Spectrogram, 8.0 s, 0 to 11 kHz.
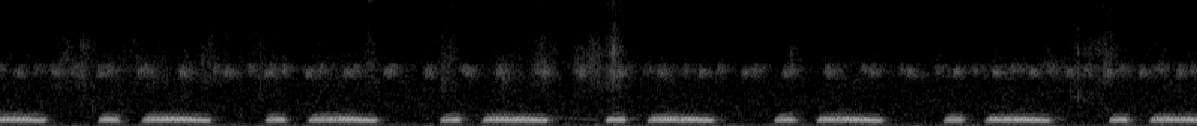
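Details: Wild-caught spotted doves greeting each other with long coo series, Sê San, 21 February 2020; low hollow coos in paired short-then-long notes, nearly one pair a second, steady and unbroken, with a faint high hiss behind.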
